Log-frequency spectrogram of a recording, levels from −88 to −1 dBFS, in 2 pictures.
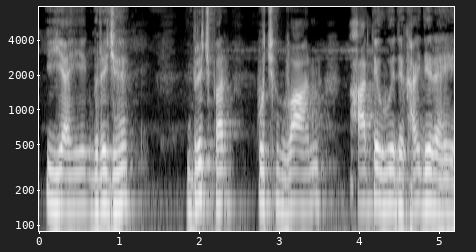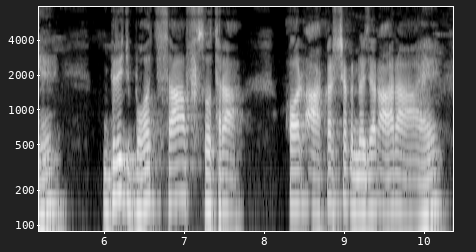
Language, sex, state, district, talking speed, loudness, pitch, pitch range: Hindi, male, Bihar, East Champaran, 135 wpm, -16 LUFS, 145 Hz, 135-155 Hz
